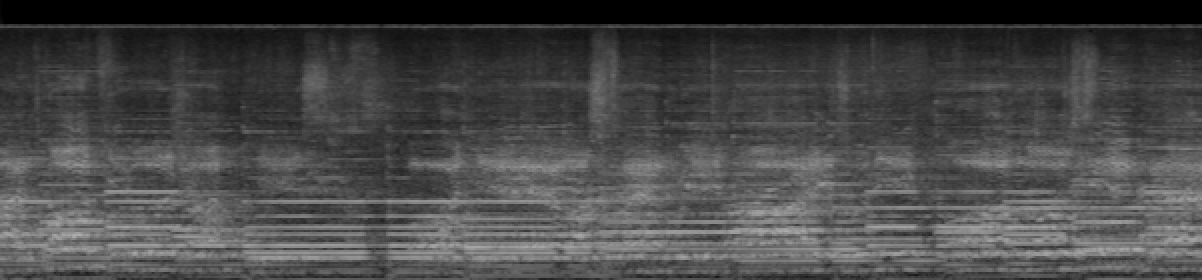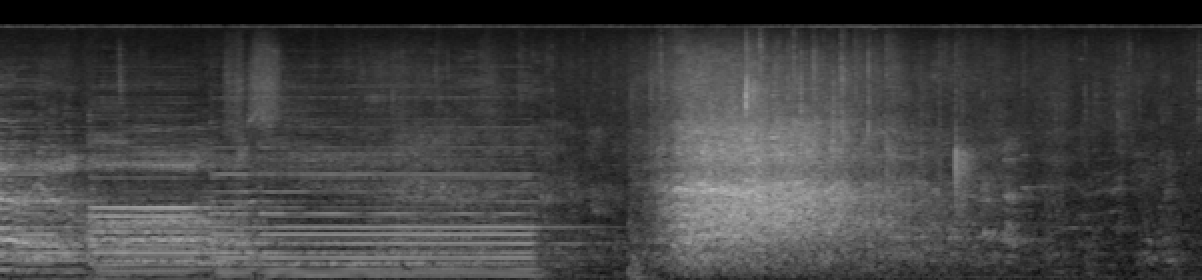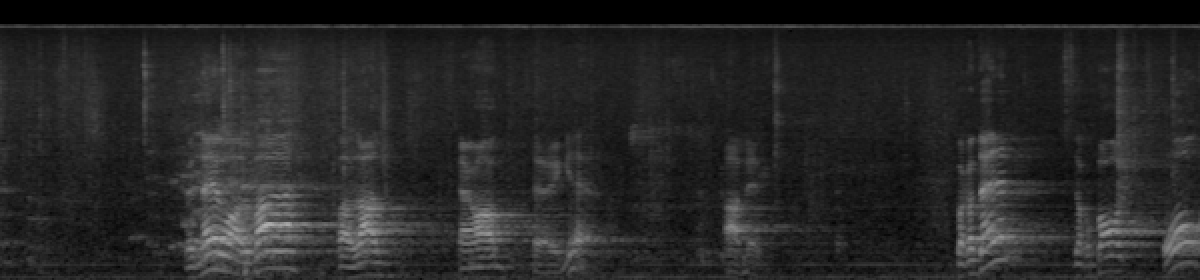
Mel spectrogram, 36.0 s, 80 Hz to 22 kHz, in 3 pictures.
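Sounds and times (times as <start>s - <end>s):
organ bass notes: 0.0s - 18.0s
choir singing held chords: 0.0s - 21.5s.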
